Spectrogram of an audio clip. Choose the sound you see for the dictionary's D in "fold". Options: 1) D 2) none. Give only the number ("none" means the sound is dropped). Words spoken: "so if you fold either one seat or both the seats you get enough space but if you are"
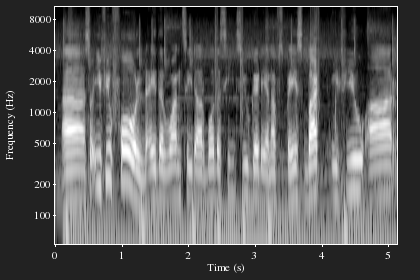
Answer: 1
